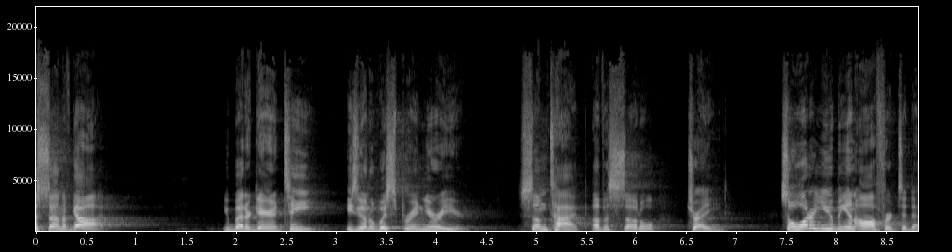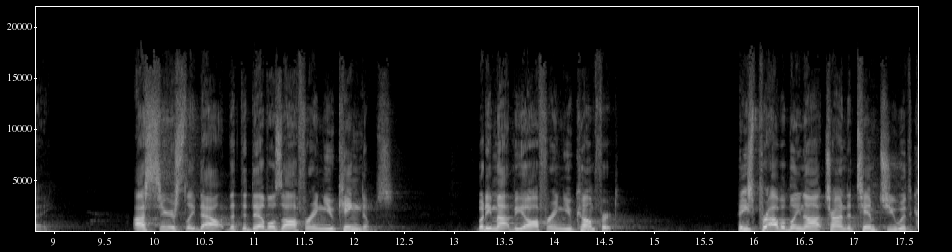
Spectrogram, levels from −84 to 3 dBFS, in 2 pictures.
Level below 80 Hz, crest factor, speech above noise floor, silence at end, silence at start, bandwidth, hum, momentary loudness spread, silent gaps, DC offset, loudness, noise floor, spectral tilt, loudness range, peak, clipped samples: -76 dBFS; 20 dB; 47 dB; 0 s; 0 s; 18.5 kHz; none; 12 LU; none; under 0.1%; -24 LUFS; -71 dBFS; -4 dB/octave; 2 LU; -4 dBFS; under 0.1%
